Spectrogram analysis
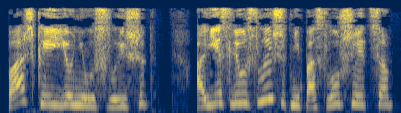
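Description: A woman narrating a children's storybook aloud in an expressive, lively reading. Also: high-pitched, moderate pace, no echo. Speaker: audiobook narrator.

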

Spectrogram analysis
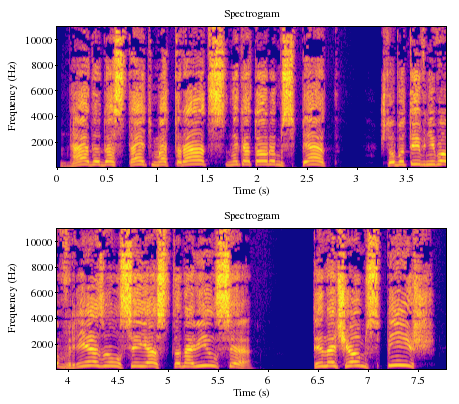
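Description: A man doing a loud, scatterbrained young boy. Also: very high-pitched, animated, takes it slowly, no room sound, studio quality, voice pushed up, full character voice. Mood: shouting, excited. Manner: shouting across a yard.

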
